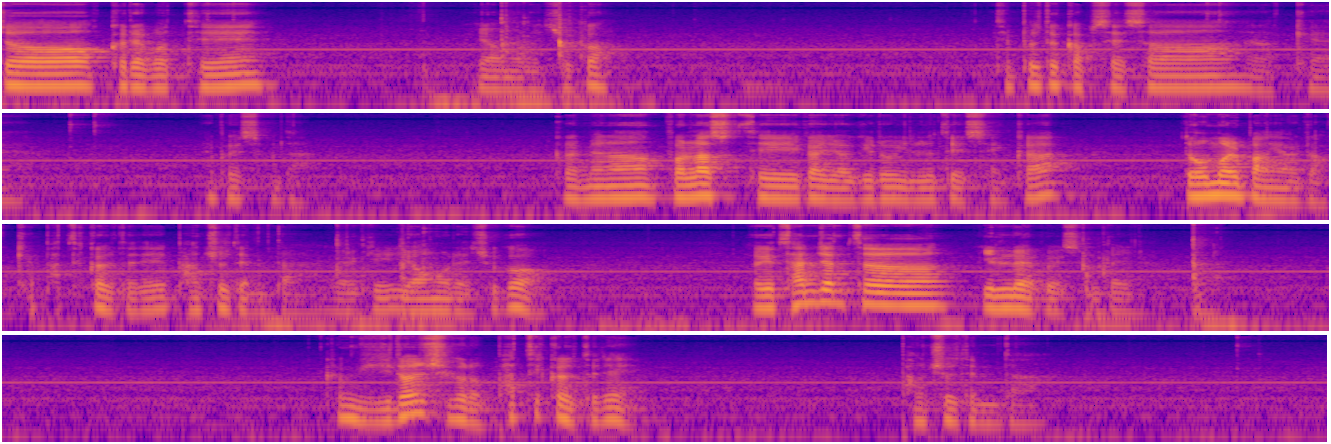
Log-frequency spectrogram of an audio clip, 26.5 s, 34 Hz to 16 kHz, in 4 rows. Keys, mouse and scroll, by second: 1.0 click, 3.9-5.3 scroll up 5, 5.3-6.0 scroll up 1, 6.0 click, 7.0 click, 8.7-11.4 scroll up 1, 11.4 click, 17.4 click, 21.6-24.7 middle drag.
